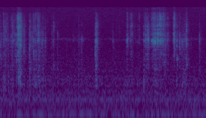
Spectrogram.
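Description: A foil trading-card pack crinkling and tearing as it is pulled open by hand, in short faint crackly bursts, the longest about three seconds in.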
